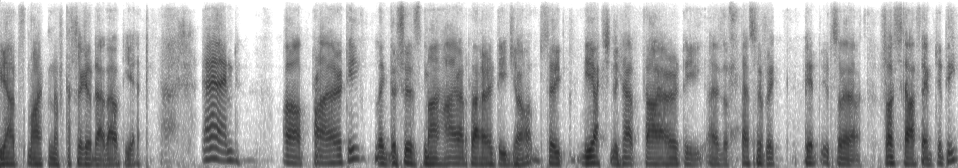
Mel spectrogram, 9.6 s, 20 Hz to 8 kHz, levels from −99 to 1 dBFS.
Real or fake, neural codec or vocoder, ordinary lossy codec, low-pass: fake; codec, 24 kHz, 1.5 kbps, HILCodec; Opus, 16 kbps; 7.2 kHz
